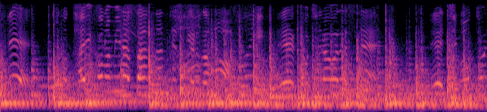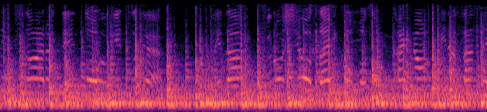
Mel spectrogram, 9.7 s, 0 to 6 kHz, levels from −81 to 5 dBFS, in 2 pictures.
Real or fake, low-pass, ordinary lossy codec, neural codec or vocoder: real; 5.4 kHz; none; none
